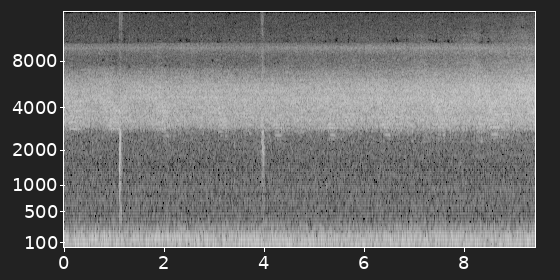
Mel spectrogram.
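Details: At sunset a cicada keeps up a loud, shrill, continuous drone, broken only by two sharp clicks early on, with low rumbling noise beneath.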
